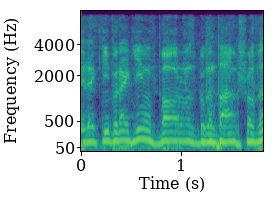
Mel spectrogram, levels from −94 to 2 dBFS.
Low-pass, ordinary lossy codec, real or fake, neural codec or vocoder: 7.2 kHz; none; fake; codec, 16 kHz, 4 kbps, FreqCodec, larger model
